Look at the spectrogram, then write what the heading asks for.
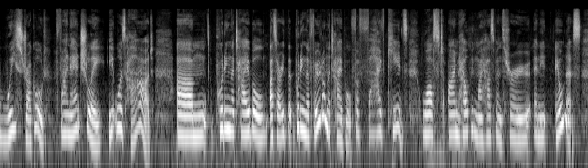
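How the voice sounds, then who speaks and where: With an Australian accent, a woman speaks fairly slowly at a fairly high pitch, her intonation lively. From Melbourne, Australia. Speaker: charity CEO. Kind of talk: casual chat. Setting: studio.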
